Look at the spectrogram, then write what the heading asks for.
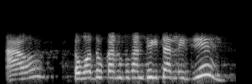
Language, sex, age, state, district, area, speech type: Odia, female, 45-60, Odisha, Angul, rural, conversation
